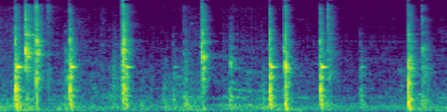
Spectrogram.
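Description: Butcher's blades striking beef and a wooden chopping block: about a dozen sharp, irregular knocks, some coming in quick clusters.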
